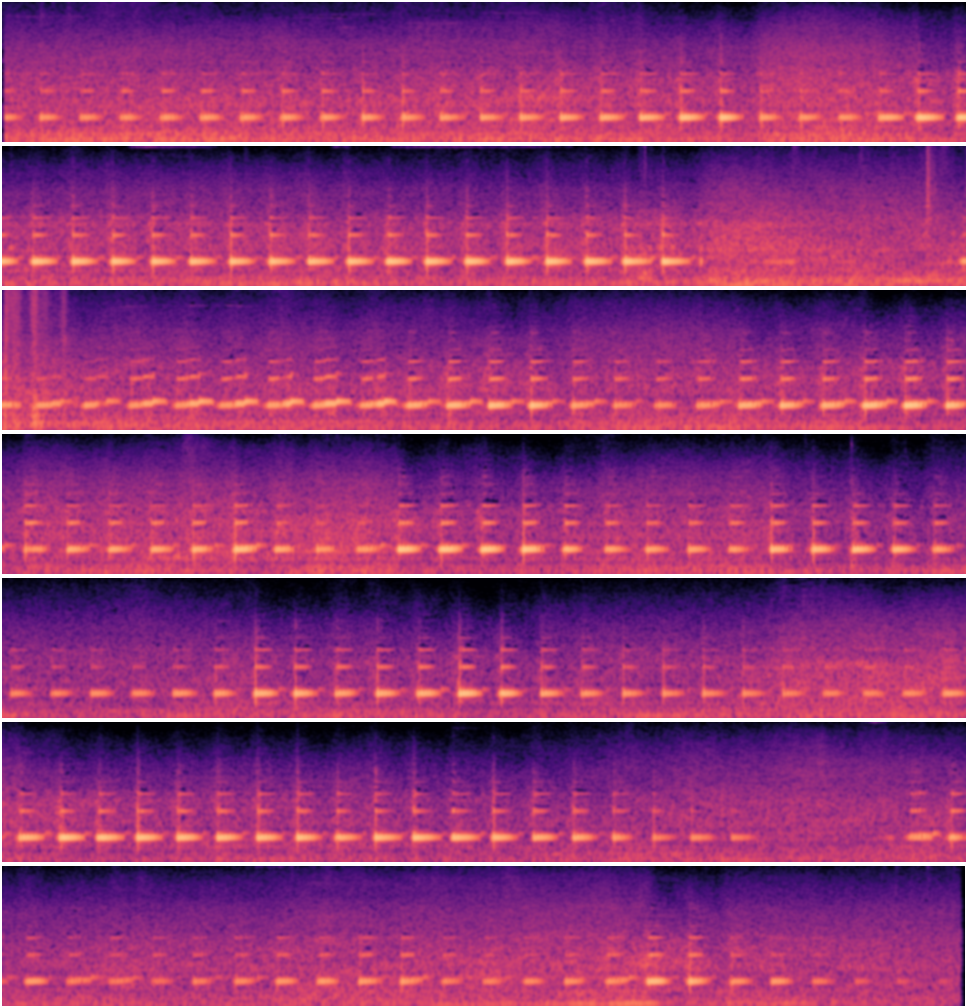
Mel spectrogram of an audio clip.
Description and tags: Door System Speaker makes feedback sounds
Was walking around and i heard this strange sound so i recorded it with my i phone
